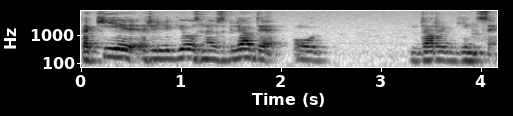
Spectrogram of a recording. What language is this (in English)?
Russian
